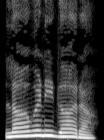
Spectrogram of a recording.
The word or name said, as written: ಲಾವಣಿಕಾರ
